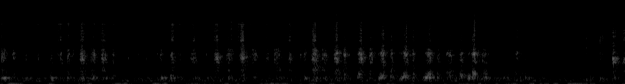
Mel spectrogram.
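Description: A wooden stylus scratches the floral area between the antlers on a flat, black-coated scratch art card lying on a table. Quick, irregular scraping strokes come in short bright bursts over a faint hiss, with some strokes louder and sharper than others.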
